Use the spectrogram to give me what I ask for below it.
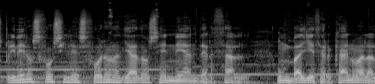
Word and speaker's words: Neandertal: A lo largo de los años el nombre se escribió y pronunció de diversas maneras, en razón de su origen alemán, si bien hoy en día se tiende a aceptar Neandertal, prescindiendo de la H que seguía a la T.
